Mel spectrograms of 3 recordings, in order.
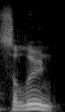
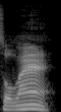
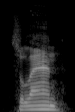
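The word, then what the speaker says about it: Salaün: name it is not Saloon it's not Salon it's Salan it's a French name Solan he IED in 15th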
